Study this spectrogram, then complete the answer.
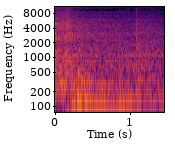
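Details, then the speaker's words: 2008 Chevy Impala after brake booster repair (hard pedal that pushed back on the foot): engine idles steadily, no ping noise and no sucking hiss from the booster side; normal idle. "verified she runs she starts there's it's not doing what it was doing there's no ping noise over here anywhere nothing nothing at all just the engine noise"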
